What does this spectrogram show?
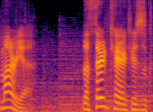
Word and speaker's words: Maria: Of course, like that, it's pronounced Maria.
